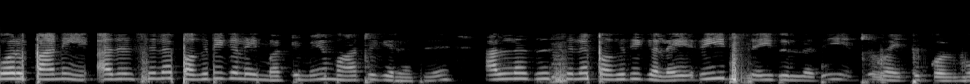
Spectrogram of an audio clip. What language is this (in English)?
Tamil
